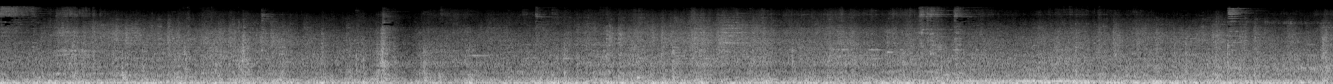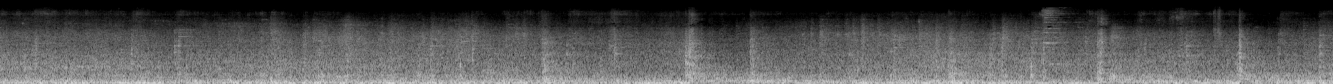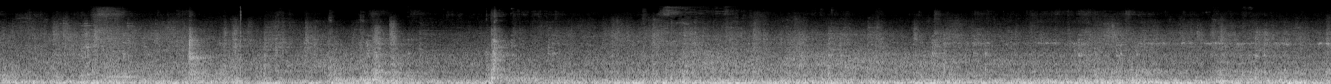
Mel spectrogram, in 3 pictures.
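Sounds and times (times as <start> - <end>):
freight cars rumbling on rails: 0.0 - 39.9
sharp clicks and clunks: 10.7 - 39.9.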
